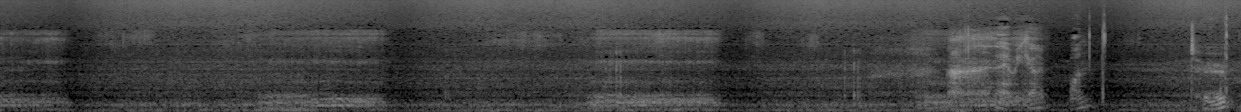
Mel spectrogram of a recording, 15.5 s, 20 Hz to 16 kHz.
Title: snoring boy 2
